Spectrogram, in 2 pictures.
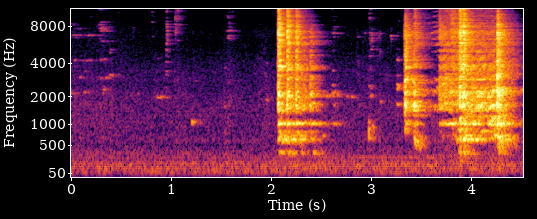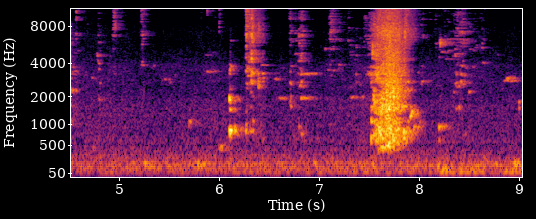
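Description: Water splashing and sloshing in four short bursts, with faint quiet between them.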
